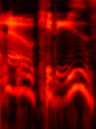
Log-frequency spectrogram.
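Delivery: high-pitched horror host voice. Trying an impersonation that never works: Crypt Keeper impression. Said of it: "impersonation I can never do".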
